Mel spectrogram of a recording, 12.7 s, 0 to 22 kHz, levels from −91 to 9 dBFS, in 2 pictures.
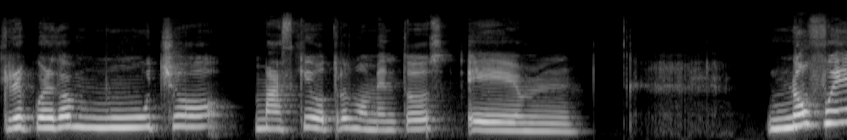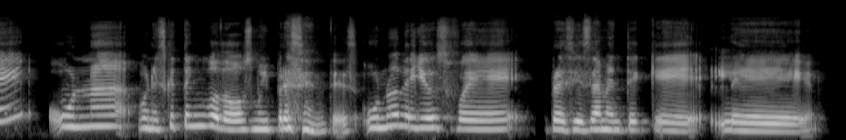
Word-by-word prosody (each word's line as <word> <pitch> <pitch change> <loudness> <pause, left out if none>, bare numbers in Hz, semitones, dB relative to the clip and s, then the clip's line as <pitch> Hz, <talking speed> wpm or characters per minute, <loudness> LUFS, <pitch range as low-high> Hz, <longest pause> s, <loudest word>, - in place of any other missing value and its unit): recuerdo 270 +2 +5
mucho 280 +3 +1
más 245 -1 -3
que 280 +2 -4
otros 250 +1 -1
momentos, 230 +1 -5
em. 195 -3 -1 1.4
No 270 +8 +7
fue 375 +2 +3 0.4
una 295 +1 -1
bueno, 255 -1 -2
es 230 - -7
que 305 - -4
tengo 310 -1 +1
2 225 -1 +1
muy 230 0 +1
presentes. 225 -6 -2
Uno 270 +5 +1
de 295 -2 -1
ellos 265 0 0
fue, 235 0 -2
precisamente, 220 -1 -1
que 195 -3 -2
le 185 - -1
245 Hz, 115 wpm, -22 LUFS, 215-275 Hz, 1.4 s, No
